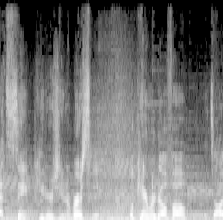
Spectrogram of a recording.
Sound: graphics whoosh

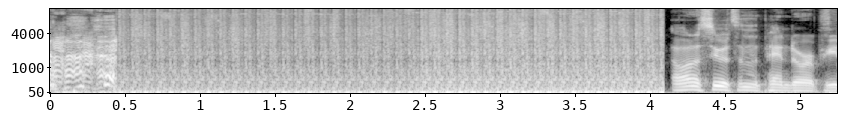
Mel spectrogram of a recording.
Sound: laughter; continuous gunfire

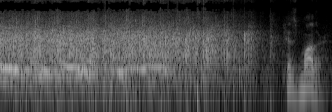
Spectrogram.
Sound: audience applauding

